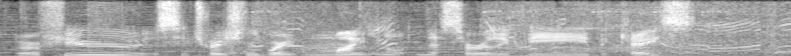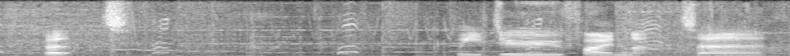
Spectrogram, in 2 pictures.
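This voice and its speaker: A man's voice: on the high side, lively intonation, a little slow, long pauses. A man giving casual, explanatory commentary on a video game walkthrough, talking the viewer through as "we". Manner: explanatory, speaking as "we". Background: game music.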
